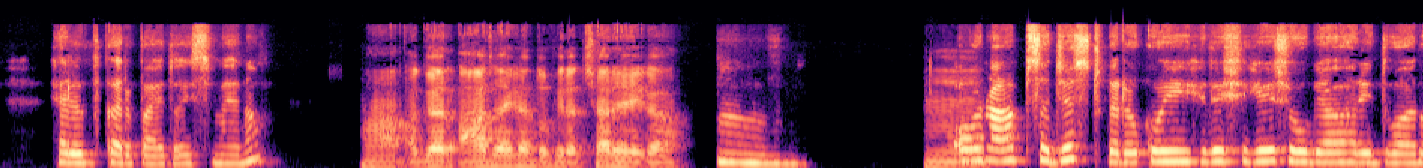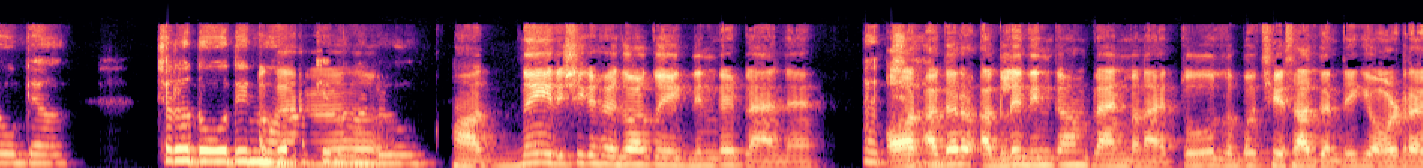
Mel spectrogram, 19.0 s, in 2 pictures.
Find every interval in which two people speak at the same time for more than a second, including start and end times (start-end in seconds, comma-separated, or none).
none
